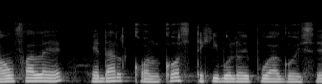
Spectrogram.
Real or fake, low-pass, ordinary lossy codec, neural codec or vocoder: real; 7.2 kHz; MP3, 48 kbps; none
